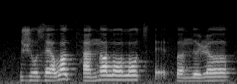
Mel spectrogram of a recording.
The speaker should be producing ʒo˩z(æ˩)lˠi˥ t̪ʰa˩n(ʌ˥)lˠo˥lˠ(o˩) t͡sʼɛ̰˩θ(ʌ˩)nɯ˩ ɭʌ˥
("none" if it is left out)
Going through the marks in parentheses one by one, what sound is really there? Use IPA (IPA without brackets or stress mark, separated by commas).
ɛ˩, ʌ˥, o˥, ʌ˩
